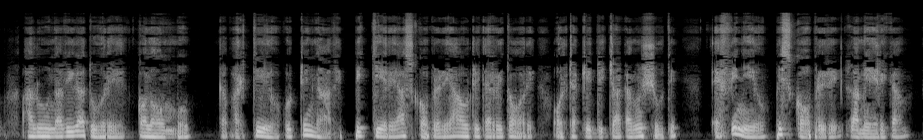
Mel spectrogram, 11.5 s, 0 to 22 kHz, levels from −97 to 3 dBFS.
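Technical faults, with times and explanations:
Throughout, HE-AAC compression: s sounds turn gritty and lispy, with nothing above 14.9 kHz, likely from treble rebuilt from copied lower bands at about 20 kbps.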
